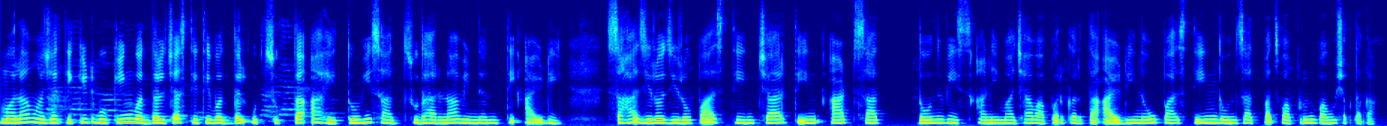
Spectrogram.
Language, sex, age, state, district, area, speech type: Marathi, female, 18-30, Maharashtra, Wardha, urban, read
